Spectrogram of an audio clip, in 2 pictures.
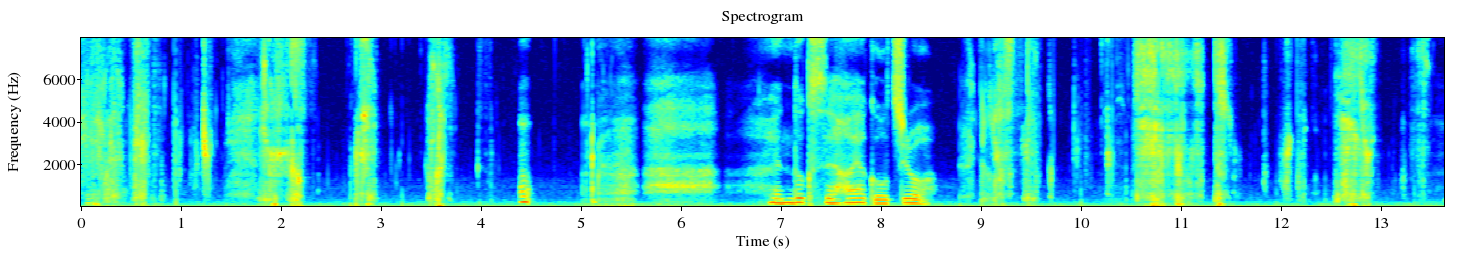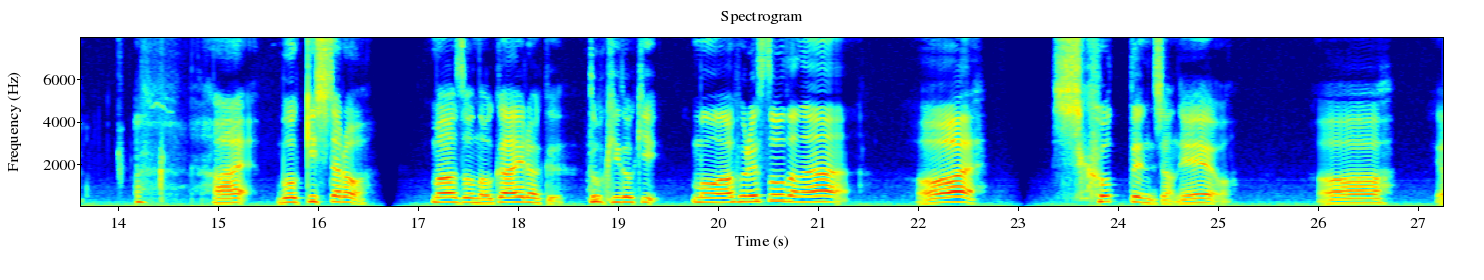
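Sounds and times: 
wet saliva mouth sounds: 0.0s - 5.6s, 8.8s - 14.9s
speech: 6.9s - 8.6s, 15.0s - 16.6s, 17.2s - 21.4s, 22.0s - 22.7s, 23.4s - 25.2s, 26.0s - 27.2s.

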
